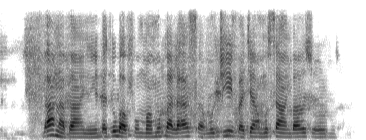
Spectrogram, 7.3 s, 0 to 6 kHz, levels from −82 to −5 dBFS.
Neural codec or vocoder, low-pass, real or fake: codec, 16 kHz, 0.8 kbps, ZipCodec; 5.4 kHz; fake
